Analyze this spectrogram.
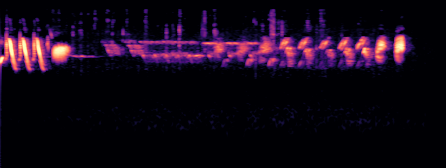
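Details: Vesper sparrow phrase: a few loud slurred notes and a clear whistle, then a long thin buzzy trill running into a string of quick, descending chips.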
